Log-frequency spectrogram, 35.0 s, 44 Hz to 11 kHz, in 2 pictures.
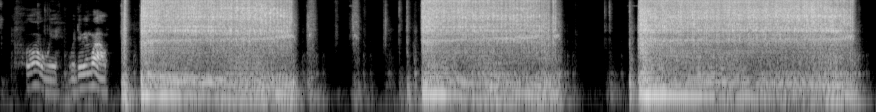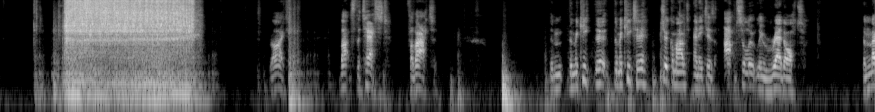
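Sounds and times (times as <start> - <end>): impact driver hammering: 2.4 - 6.3, 8.4 - 11.2, 12.6 - 17.2, 18.8 - 21.6.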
